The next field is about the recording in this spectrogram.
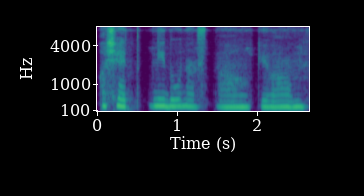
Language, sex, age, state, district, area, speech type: Goan Konkani, female, 18-30, Goa, Murmgao, rural, spontaneous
